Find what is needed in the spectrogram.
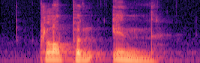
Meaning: inflection of inklappen: 1. plural present indicative 2. plural present subjunctive
- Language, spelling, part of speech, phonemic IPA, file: Dutch, klappen in, verb, /ˈklɑpə(n) ˈɪn/, Nl-klappen in.ogg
